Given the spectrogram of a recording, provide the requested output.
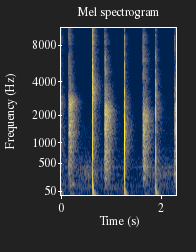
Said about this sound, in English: By the way, let's all say thank you, Peter Ducey, for asking the question we all wanted to hear asked. Thank you, Peter Ducey. Gotta clap.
